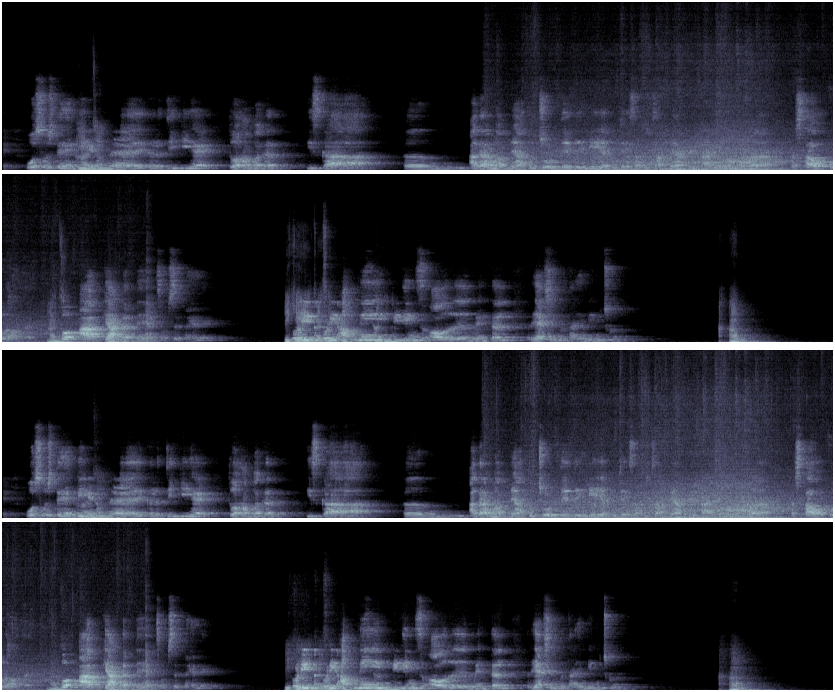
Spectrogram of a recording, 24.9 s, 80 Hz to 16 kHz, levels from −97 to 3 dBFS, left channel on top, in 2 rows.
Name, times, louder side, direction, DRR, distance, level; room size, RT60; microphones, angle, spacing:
voice 1, 0.4-3.0 3.4-4.1 4.6-5.5 6.0-11.5 11.8-12.9 13.3-15.5 16.8-20.0 20.3-21.7, right 1 dB, 65° right, -1 dB, 1.1 m, -34 dB
voice 2, 1.1-1.7 13.1-13.4 14.0-14.2 16.7-17.3 17.5-17.6 18.0-18.4 23.4-23.6, left 1 dB, 55° left, 5 dB, 0.4 m, -34 dB
Car passing by, 7.2-14.7, right 1 dB, 80° right, 0.7 m, -39 dB
4.0 x 2.4 x 3.5 m, 0.89 s
head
